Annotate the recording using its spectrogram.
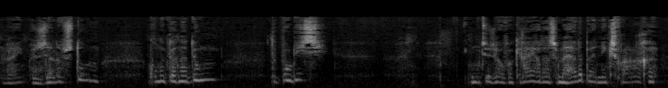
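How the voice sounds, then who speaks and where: Husky, brooding runaway teenage boy. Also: mid-range voice, fairly quick. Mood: nervous, resentful. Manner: brooding inner monologue, muttering to himself. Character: fourteen-year-old runaway boy, sullen, bitter, hunted. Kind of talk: radio play acting.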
